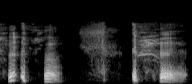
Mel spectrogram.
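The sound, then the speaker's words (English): A single short, breathy cough bursts out between stretches of a man's speech, then talk resumes right after. “I don't mean to cough in you guys' ears”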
